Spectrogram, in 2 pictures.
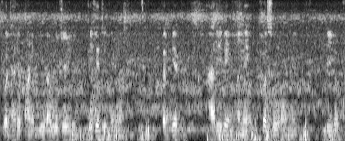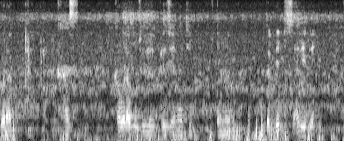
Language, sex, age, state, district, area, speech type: Gujarati, male, 18-30, Gujarat, Narmada, urban, spontaneous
